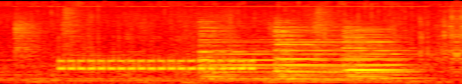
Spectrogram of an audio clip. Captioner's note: ring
